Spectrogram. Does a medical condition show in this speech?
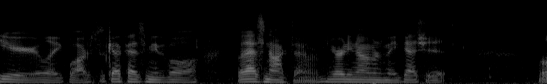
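No.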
